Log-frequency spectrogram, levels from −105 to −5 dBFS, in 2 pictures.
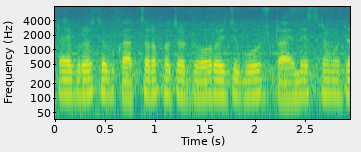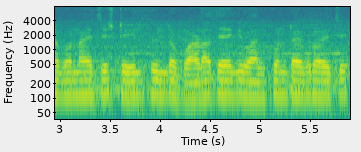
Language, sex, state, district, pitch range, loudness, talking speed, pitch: Odia, male, Odisha, Khordha, 115-120 Hz, -16 LUFS, 195 wpm, 115 Hz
